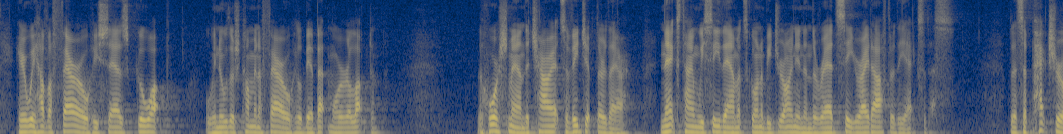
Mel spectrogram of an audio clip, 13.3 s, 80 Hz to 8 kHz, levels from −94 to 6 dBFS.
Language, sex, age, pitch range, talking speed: English, male, 40-59, 115-135 Hz, 235 wpm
